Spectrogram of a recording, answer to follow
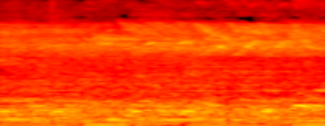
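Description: Many caged songbirds singing and chirping at once, a dense overlapping chatter of short high calls. A low steady hum that shifts pitch in steps runs underneath.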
